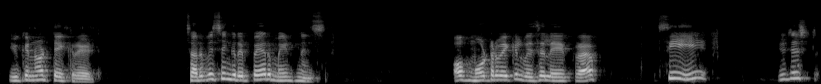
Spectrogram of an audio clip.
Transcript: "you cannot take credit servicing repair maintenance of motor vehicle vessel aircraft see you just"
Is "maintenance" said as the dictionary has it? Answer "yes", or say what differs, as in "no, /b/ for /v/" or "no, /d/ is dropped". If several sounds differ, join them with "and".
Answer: yes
